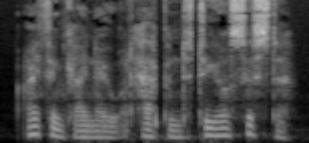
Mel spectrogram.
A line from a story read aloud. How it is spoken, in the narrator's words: he said calmly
